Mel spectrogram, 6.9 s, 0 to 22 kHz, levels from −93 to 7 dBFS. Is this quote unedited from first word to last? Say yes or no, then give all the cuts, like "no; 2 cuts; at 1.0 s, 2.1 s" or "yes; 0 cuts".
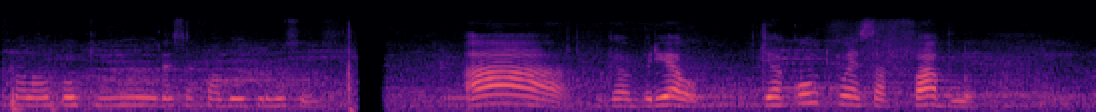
yes; 0 cuts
